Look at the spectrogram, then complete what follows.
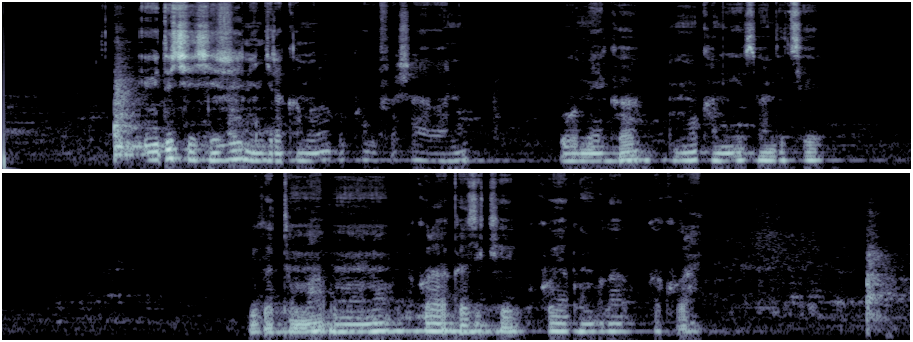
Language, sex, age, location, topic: Kinyarwanda, male, 18-24, Huye, agriculture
